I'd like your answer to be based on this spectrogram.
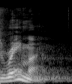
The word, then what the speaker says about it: rhema: Yep, some of you, how many of you heard of rhema? Rhema, you're supposed to actually say it like you have something stuck in your throat.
